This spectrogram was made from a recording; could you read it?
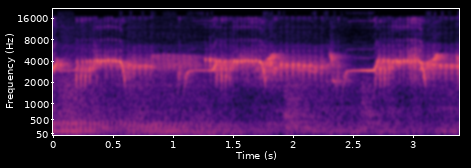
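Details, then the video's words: Red-whiskered bulbul of the red-headed 'sâu đầu đỏ' type, a kept ornamental bird, singing in the 'giọng dế' (cricket-voice) style: high, buzzy trilled phrases that rise and fall, repeated about once per second with short gaps. "Sâu đầu đỏ giọng dế"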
